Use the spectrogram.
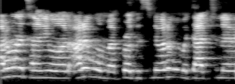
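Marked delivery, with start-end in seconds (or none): none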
